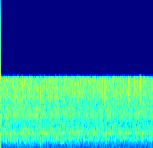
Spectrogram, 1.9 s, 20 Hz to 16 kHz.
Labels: {"label": "anthrophony, boat engine", "recorder": "SoundTrap 300"}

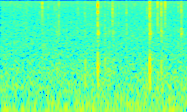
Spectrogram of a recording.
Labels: {"label": "ambient", "recorder": "HydroMoth"}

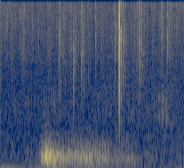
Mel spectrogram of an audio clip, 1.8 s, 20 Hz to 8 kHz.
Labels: {"label": "biophony, growl", "recorder": "SoundTrap 500"}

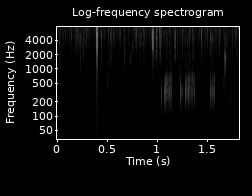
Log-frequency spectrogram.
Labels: {"label": "biophony, stridulation", "recorder": "SoundTrap 600 or HydroMoth"}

